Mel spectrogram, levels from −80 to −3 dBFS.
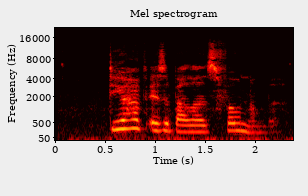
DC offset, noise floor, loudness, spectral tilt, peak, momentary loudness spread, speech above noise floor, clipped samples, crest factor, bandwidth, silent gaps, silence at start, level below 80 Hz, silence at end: under 0.1%; -63 dBFS; -36 LUFS; -2 dB/octave; -20 dBFS; 12 LU; 27 dB; under 0.1%; 18 dB; 15.5 kHz; none; 0.35 s; -68 dBFS; 0.15 s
